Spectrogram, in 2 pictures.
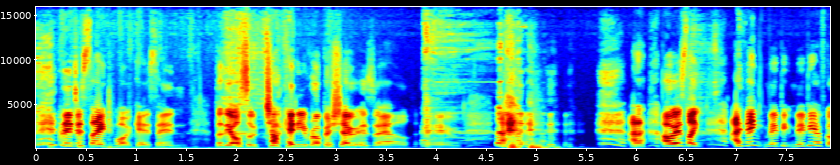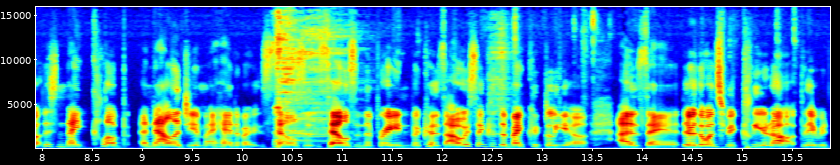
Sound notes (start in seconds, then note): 0.0 laughing; 3.9 laughing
